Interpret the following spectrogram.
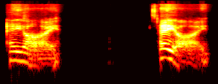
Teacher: we get a sort of a linking, I guess it's an intrusive yeah sound, really.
